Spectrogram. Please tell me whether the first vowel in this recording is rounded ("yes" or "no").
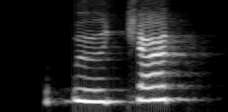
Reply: no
